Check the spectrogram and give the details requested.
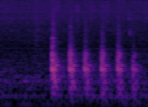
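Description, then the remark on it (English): Six quick, evenly spaced knocks on a door, sharp, rapping out after a short quiet pause with no voices around them. “Oh, crap. Somebody's at the door.”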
